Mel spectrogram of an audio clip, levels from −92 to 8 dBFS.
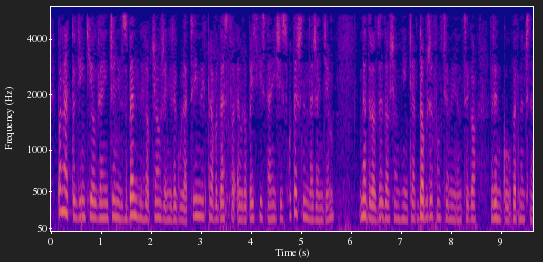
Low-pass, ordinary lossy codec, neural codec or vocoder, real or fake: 5.4 kHz; none; none; real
